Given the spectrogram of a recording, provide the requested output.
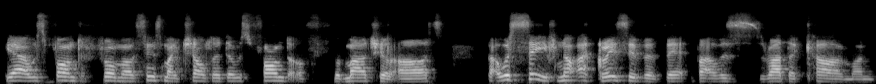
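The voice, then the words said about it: Speaks English with an accent. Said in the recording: “I'm sorry if you can hear my accent ... I can hear your accent”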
